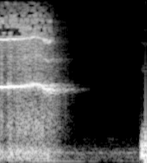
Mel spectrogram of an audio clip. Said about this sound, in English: That was a bad whistle, by the way.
